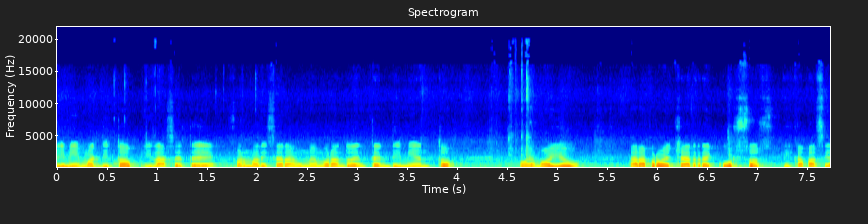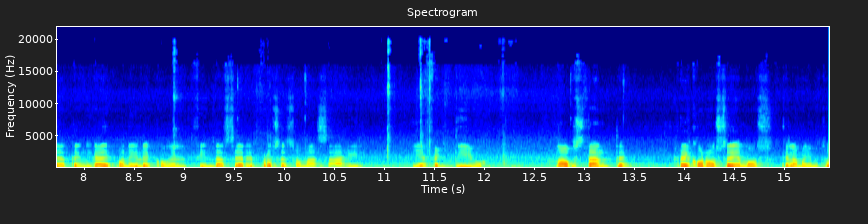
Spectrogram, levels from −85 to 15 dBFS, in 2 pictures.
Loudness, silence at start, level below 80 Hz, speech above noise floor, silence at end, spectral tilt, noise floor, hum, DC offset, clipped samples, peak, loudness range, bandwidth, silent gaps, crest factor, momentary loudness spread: -19 LUFS; 0 s; -40 dBFS; 19 dB; 0 s; -7.5 dB/octave; -37 dBFS; none; under 0.1%; under 0.1%; 0 dBFS; 5 LU; 19.5 kHz; none; 18 dB; 13 LU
